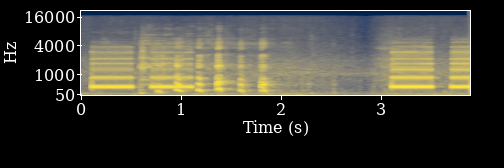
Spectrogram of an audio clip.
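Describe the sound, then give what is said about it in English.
An outgoing call's ringback tone, placed at 8 o'clock on a Sunday night, buzzes in two short double pulses, loud on the line, with a brief muffled voice in the pause between them. “Well, Will he answer the phone?”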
